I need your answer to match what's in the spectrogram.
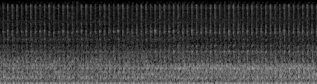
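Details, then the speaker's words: Diesel Mitsubishi Montero running after repair, earlier noise gone; even idle with light steady clatter, no heavy knock; radiator not working, warned not to run long; normal idle. "Ayun, umaandar na. Wala nang ingay. Pero wag mong pagtagalin. Hindi gumagana radiator mo. At least wala na ingay."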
